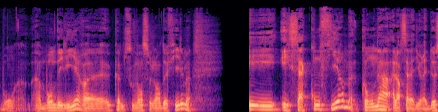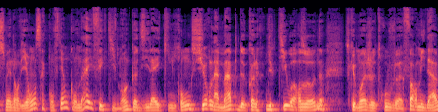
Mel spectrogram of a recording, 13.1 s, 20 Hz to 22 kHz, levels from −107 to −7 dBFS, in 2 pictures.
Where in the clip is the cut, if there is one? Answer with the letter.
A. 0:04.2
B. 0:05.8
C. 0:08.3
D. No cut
A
